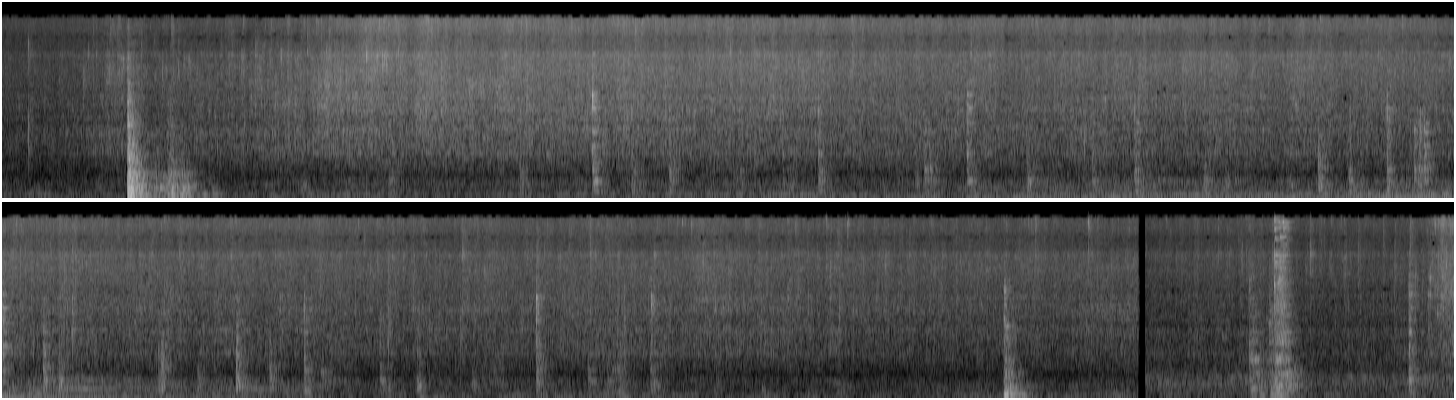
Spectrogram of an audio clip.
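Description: Chopped tomatoes and onions frying in oil in a nonstick pan, a steady sizzle as they are stirred and scraped with a wooden spatula, with small clicks of the spatula on the pan. A loud knock about a second in, after which the sizzle grows, and a few more knocks near the end.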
